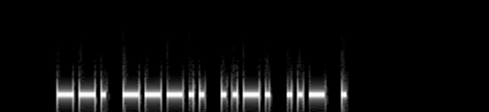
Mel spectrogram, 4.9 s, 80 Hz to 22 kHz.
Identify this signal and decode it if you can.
Morse code, heard as a keyed tone, about 22 wpm, 700 Hz. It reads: G8FUE
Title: DXCC-100 Call Signs - 5 Characters - Repeated 3x - 22wpm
